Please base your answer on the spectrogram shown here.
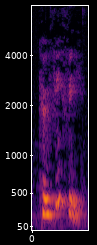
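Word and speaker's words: kōwhaiwhai: has a marry kohi design as a background pronounced kofifi thank you thank you for the I nearly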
